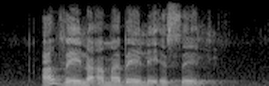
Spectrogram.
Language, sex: Xhosa, female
